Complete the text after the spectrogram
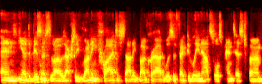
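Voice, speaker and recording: Over noticeable background noise, a man with an Australian accent talks very fast in a very deep, low voice, with fairly even intonation and very even loudness. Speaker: tech company founder. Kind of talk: interview. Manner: many fillers and repetitions.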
